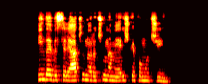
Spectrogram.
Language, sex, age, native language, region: Slovenian, female, 30-49, Slovenian, Central Slovenia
